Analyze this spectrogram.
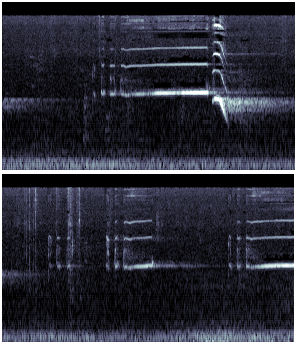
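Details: Grincingan song of a common iora: a clear, level whistle held about three seconds, dropping in a steep falling sweep, followed by brief clipped notes and another long, even whistle, over constant low-pitched background noise.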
